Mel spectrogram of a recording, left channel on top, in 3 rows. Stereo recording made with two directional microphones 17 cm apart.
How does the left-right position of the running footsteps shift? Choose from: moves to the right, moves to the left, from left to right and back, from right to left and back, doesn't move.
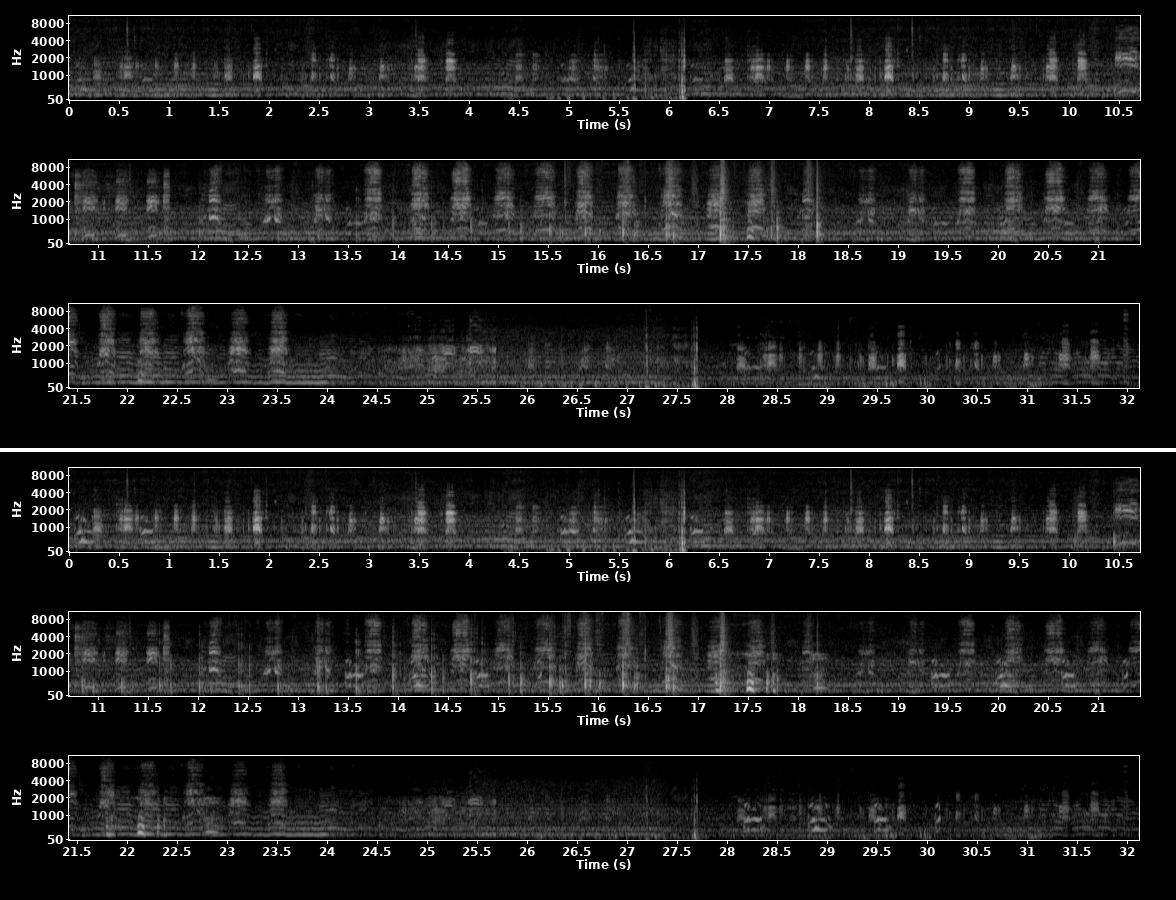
moves to the left.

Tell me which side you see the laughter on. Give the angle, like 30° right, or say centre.
70° right.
